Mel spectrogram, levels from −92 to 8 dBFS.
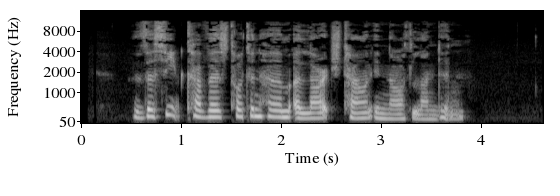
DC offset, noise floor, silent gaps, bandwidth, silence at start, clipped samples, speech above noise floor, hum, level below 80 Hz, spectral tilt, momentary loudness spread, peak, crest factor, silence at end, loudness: under 0.1%; -69 dBFS; none; 11.5 kHz; 0.55 s; under 0.1%; 49 dB; none; -68 dBFS; -4.5 dB/octave; 9 LU; -2 dBFS; 20 dB; 0.8 s; -21 LUFS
